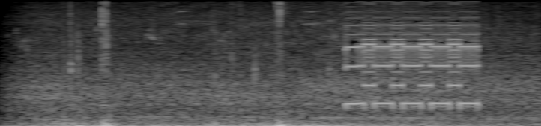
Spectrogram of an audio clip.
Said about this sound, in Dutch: De telefoon neemt hij ook niet op, dus wellicht later een nieuwe poging.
